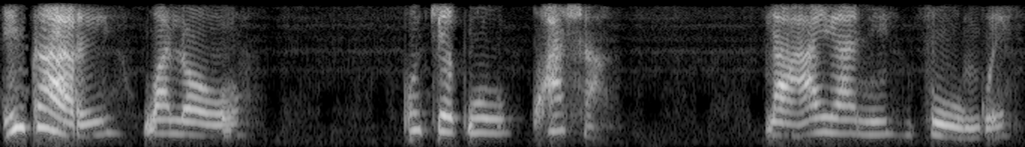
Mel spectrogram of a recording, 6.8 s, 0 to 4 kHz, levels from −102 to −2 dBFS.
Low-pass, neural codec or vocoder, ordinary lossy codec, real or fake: 3.6 kHz; codec, 24 kHz, 6 kbps, HILCodec; AAC, 32 kbps; fake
